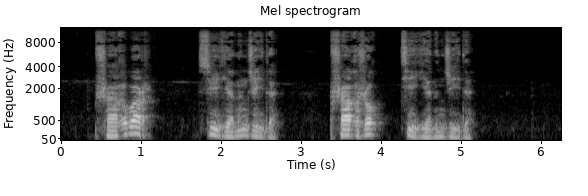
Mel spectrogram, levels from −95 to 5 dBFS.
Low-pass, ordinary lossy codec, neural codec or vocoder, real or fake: 10.8 kHz; Opus, 64 kbps; none; real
